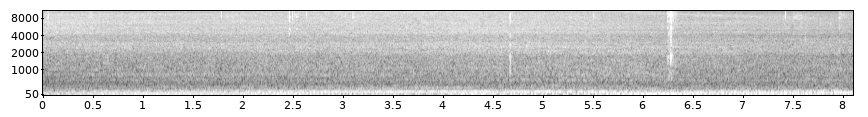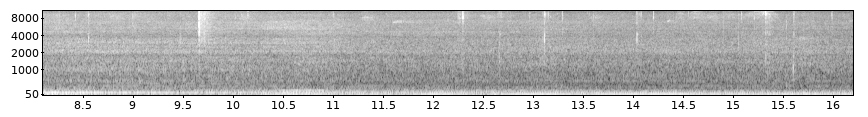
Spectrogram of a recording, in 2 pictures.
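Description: A vehicle engine running, its low hum shifting in pitch several times, with a few light clicks.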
